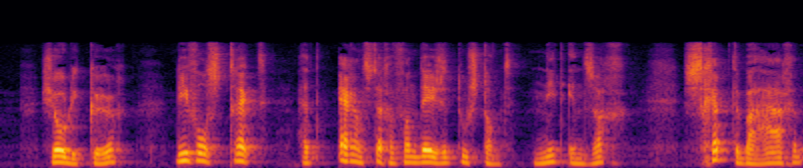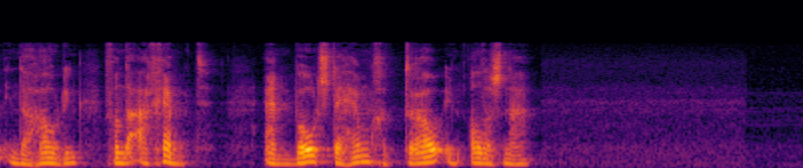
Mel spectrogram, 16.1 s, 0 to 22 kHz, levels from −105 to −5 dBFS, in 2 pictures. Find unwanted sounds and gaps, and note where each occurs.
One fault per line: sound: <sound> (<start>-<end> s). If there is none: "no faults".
no faults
